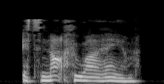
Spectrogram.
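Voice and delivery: ordinary delivery

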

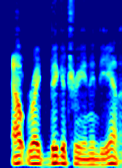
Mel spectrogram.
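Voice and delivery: ordinary talk

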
